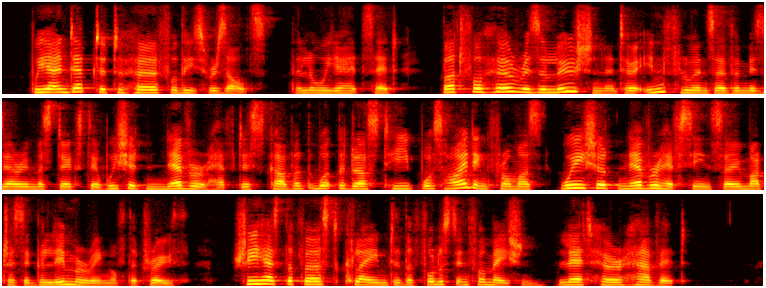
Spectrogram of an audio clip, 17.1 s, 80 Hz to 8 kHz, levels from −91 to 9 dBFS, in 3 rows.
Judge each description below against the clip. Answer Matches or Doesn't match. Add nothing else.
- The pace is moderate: Doesn't match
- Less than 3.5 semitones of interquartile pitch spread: Doesn't match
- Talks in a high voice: Matches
